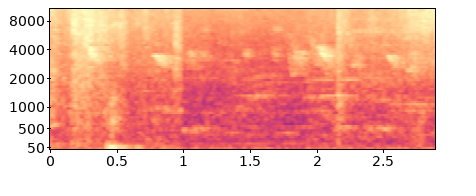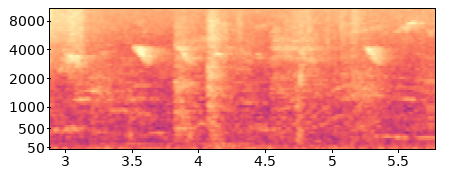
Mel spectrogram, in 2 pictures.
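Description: Birds chirping in the background: short falling chirps repeated every half second or so. A dull low thump comes about half a second in.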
